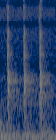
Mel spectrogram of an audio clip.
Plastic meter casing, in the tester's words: you can hear when you knock, you can hear it's different.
